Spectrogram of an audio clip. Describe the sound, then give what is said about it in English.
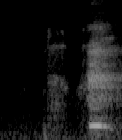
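A single sneeze: a quick breathy intake followed by a sharp, louder voiced burst that cuts off abruptly, with no talking around it. “oh, bless you”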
